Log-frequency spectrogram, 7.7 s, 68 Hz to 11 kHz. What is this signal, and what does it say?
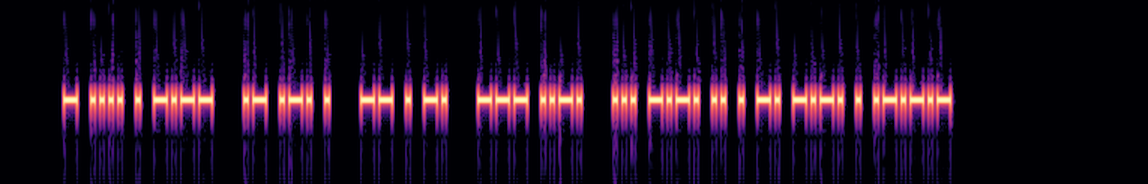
Morse code, heard as a keyed tone, about 37 wpm, 700 Hz. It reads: THEY ARE MEN OF SCIENCE.
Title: Sentences from Top 1000 Words - Review Part 2 - 40wpm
